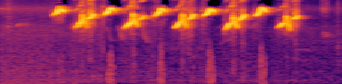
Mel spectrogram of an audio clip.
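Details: Cinereous tit singing to lure and tutor other birds, a long rolling series of high two-part phrases repeated about four times a second, crisp and even, with faint background clicks.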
